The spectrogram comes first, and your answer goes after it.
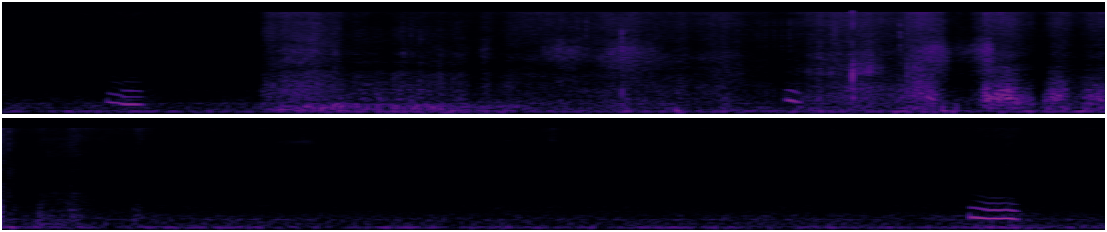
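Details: Eddy, a sleeping kitten snoozing indoors on a sofa with his chin resting on his forearm. A brief whistled snore opens the recording, soft rustling follows in the middle, and a second squeaky snore comes near the end.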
